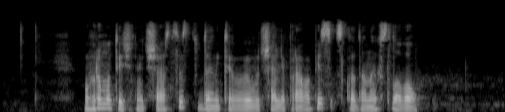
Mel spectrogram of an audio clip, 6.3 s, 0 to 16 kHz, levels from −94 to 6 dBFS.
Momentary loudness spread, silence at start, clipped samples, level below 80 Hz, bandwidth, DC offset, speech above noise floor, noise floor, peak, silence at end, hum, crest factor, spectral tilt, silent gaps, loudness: 4 LU; 1.05 s; under 0.1%; -64 dBFS; 8 kHz; under 0.1%; 39 dB; -72 dBFS; -14 dBFS; 1.05 s; none; 22 dB; -5 dB/octave; none; -34 LUFS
